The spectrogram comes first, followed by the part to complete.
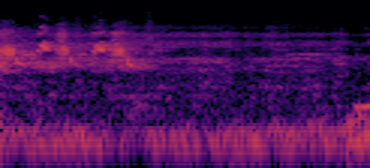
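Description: Small birds chirping a few quick times in the first second, over a low steady rumble.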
